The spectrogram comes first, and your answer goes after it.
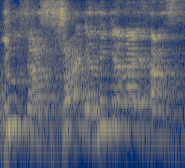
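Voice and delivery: high, building toward a shout; rising preaching. Acted. Pastor stirring the congregation to victory, building to a shout. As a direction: drive it up like a rallying cry.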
